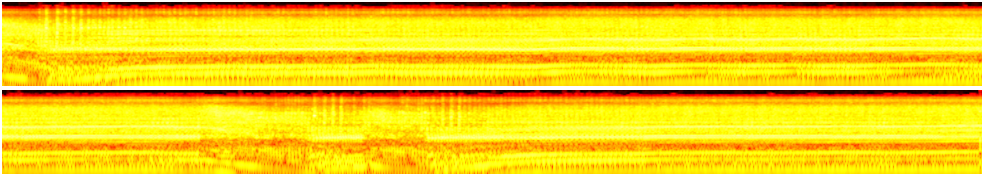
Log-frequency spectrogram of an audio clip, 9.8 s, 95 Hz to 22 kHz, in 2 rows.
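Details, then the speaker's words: Husqvarna 128LD trimmer that only runs with the choke on, fuel line good, primer bulb changed, run on choke after drying off and priming: the buzzing two-stroke holds unsteadily and sags hard twice, reluctant to run; moisture in the cylinder is suspected. "but I'm going to see if that just helped right there, just getting gas to it. She's not really wanting to."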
